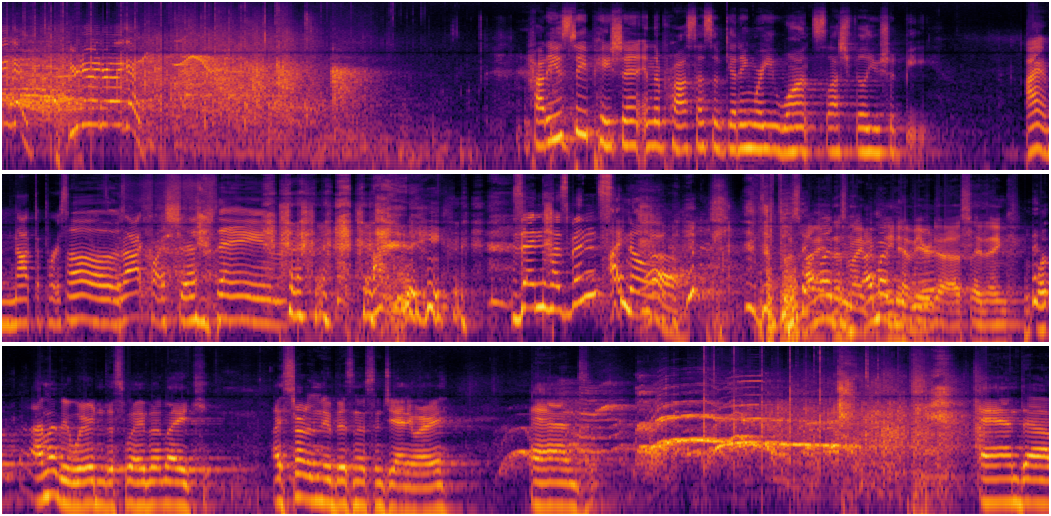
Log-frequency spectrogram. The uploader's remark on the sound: LIVE PODCAST TOUR PHOENIX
